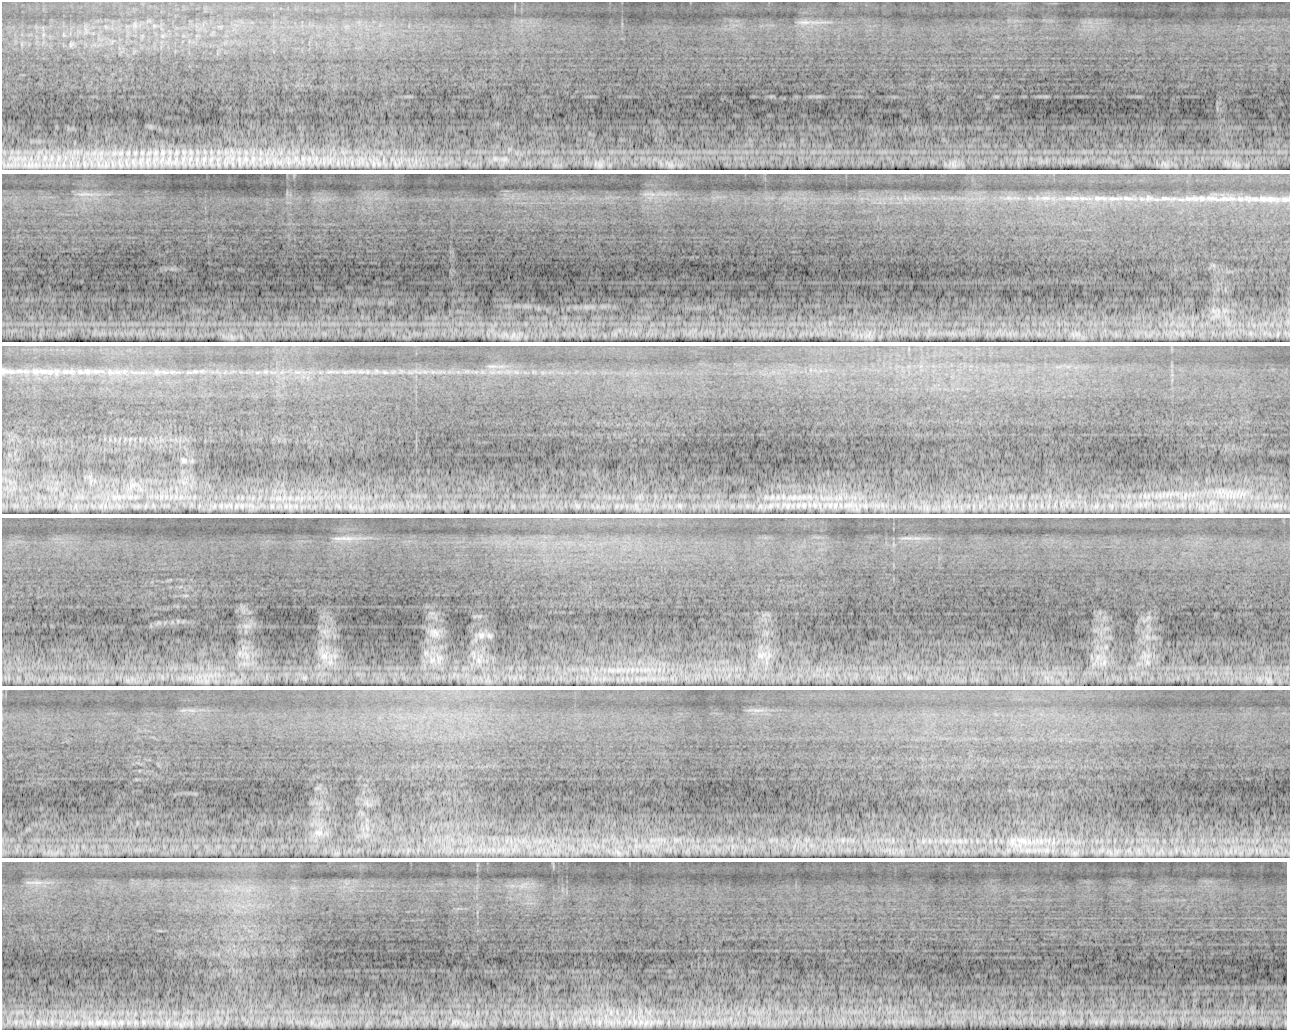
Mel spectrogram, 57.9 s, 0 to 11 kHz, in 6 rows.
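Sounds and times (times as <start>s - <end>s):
vehicle engine running: 0.0s - 10.1s, 11.2s - 57.9s.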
